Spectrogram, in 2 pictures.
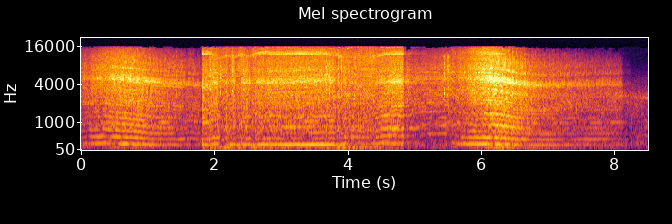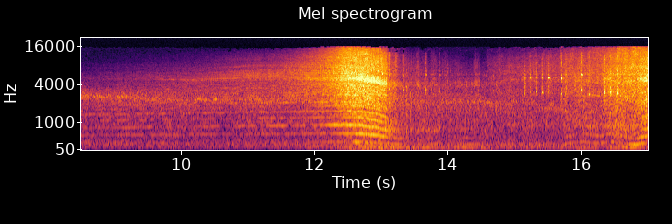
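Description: A rally car engine roars and revs through gear changes.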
